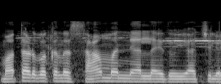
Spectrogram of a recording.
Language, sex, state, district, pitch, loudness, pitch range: Kannada, male, Karnataka, Bellary, 130 Hz, -17 LUFS, 125-145 Hz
